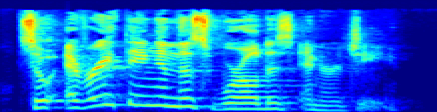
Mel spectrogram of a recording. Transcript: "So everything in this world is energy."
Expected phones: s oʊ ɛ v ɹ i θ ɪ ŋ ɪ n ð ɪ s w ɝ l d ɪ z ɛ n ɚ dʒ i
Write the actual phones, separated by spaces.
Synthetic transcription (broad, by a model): s oʊ ɛ v ɹ i θ ɪ ŋ ɪ n ð ɪ s w ɝ l d ɪ z ɛ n ɚ dʒ i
